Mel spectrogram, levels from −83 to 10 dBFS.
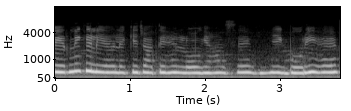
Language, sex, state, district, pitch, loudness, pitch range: Hindi, female, Maharashtra, Gondia, 320 Hz, -11 LUFS, 300-330 Hz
